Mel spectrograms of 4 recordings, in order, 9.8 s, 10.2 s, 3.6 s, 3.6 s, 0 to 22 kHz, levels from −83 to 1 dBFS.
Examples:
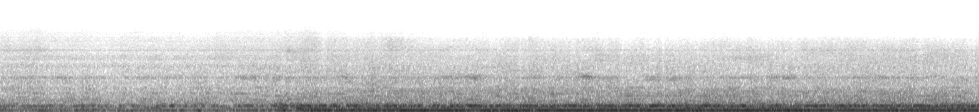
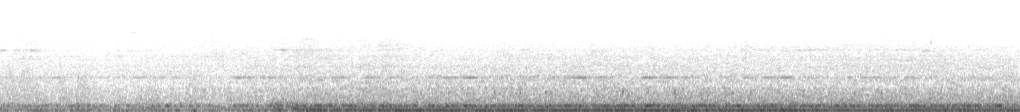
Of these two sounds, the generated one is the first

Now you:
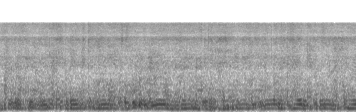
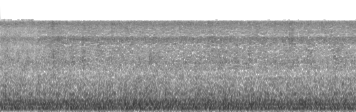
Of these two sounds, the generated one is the first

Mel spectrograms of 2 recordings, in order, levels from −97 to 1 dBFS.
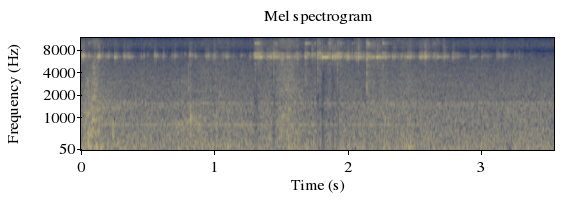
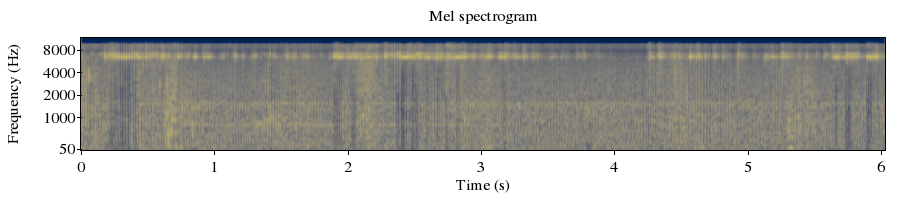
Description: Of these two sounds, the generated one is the second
